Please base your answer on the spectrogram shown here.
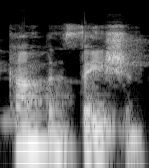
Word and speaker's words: compensation: say compensation like that you say compensation so you say it's more or less slowly so that you can achieve secondary stress here but primary stress will fall on the syllable before the last one just a quicker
